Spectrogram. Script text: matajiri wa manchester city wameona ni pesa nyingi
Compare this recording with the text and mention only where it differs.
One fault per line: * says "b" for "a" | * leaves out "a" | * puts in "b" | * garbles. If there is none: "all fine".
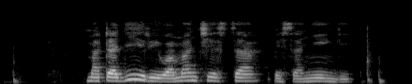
* leaves out "city wameona ni"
